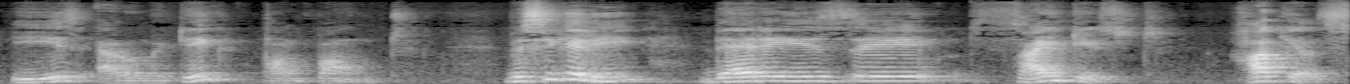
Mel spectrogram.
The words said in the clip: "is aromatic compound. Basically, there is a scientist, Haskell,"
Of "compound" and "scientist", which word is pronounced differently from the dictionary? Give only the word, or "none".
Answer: none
